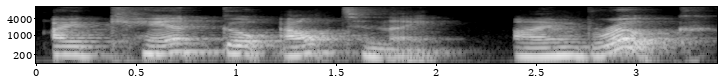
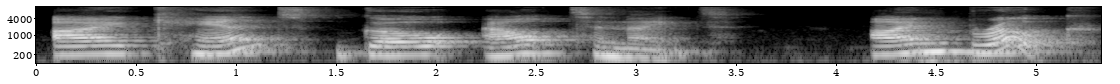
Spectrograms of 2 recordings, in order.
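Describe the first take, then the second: First: It is said at normal speed. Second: It is said slowly.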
